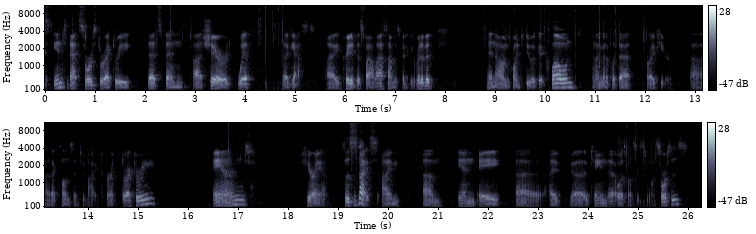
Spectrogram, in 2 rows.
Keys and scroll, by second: 0.0-5.3 typing, 6.3 Return, 8.8-11.2 typing, 11.5 ctrl+l, 11.9 Return, 16.2-17.5 typing, 24.4-25.7 typing.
